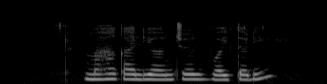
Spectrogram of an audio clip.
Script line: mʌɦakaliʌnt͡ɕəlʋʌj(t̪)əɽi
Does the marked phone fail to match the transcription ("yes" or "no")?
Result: no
